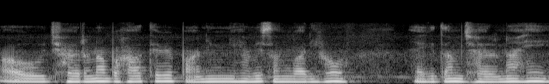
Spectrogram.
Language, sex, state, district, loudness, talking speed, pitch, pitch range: Chhattisgarhi, male, Chhattisgarh, Bastar, -15 LUFS, 130 wpm, 130 Hz, 125-135 Hz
